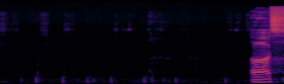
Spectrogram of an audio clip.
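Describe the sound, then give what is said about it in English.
Writing on a board during a lecture: a long series of short, dry strokes taps out an uneven rhythm at low volume, and a loud voice cuts in briefly at the end. “All right? And I'll just go ahead and write it on the board.”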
